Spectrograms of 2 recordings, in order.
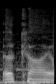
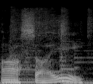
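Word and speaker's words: açaí: Now, this one's a real doozy because it looks like it should be pronounced one way, but it's totally different. I'm talking about the folks who say acai or acai. Bless their hearts, they're trying. But the truth is, it's pronounced acai.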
